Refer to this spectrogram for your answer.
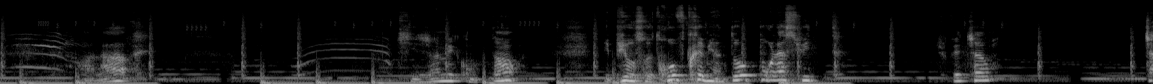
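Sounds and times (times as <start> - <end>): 
cat meowing: 0.0 - 1.4, 2.9 - 4.0
speech: 1.0 - 1.6, 4.1 - 5.4, 6.0 - 8.3, 9.5 - 10.0.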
